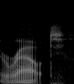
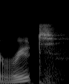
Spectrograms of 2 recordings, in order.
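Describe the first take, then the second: First: "route" said like "rout"; "route" pronounced to rhyme with shout. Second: "route" said like "root"; "route" pronounced root, questioning rise. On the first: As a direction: say "route" with an ow vowel, rhyming with out. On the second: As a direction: say "route" with an oo vowel, rhyming with boot. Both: Shown as a demonstration. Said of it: "So I've got a question".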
